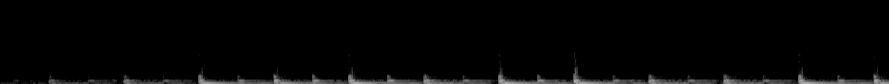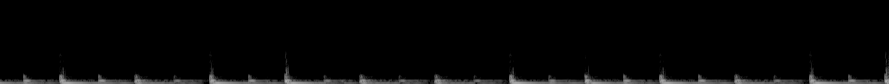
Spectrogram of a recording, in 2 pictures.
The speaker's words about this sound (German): Du hörst ein Rauschen, entfernte Stimmen und du folgst dem Herzschlag deiner Mutter über dir.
